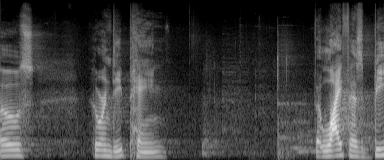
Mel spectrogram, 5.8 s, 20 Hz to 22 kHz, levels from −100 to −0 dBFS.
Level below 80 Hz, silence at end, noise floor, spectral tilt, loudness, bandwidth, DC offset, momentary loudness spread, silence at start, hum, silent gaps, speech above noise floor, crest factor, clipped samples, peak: -80 dBFS; 0 s; -63 dBFS; -3.5 dB/octave; -23 LUFS; 19.5 kHz; under 0.1%; 18 LU; 0 s; none; none; 40 dB; 24 dB; under 0.1%; -2 dBFS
